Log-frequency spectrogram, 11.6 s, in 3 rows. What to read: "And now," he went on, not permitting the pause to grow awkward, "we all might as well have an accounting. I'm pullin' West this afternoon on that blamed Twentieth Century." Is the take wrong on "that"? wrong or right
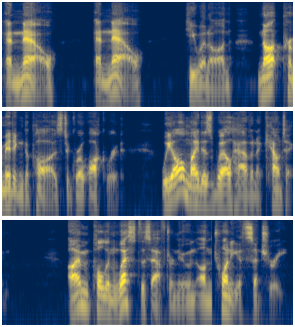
wrong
